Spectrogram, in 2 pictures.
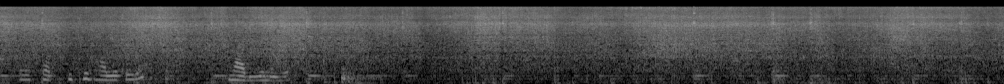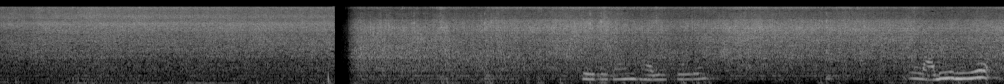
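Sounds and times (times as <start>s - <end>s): potatoes sizzling in hot oil: 0.0s - 20.0s
metal spatula stirring: 1.3s - 10.9s.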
